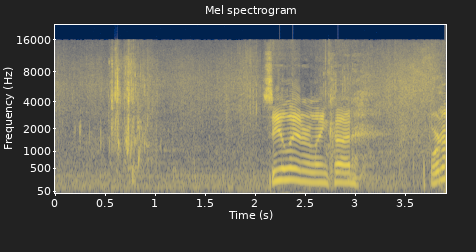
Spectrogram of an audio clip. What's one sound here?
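Water laps and splashes gently nearby.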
